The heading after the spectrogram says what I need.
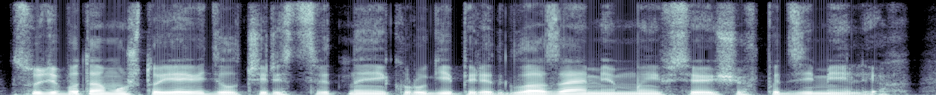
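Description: A man's voice: medium pitch, fast, darkish tone, no echo, clean studio sound. A man reading a first-person audiobook in a wry, matter-of-fact storytelling manner. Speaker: audiobook narrator.

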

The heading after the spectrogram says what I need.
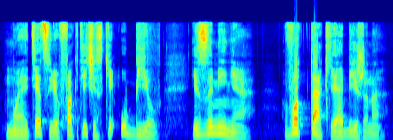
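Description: A man's voice: mid-range voice, sing-song, fairly quick, darkish tone, no echo, clean studio sound, voice pushed up, lightly acted. Male reader doing a tough, mocking teen girl in an audiobook, raised voice, clipped lines. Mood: furious. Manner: snappy, rude, mocking. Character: sharp-tongued, angry eighteen-year-old girl.

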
